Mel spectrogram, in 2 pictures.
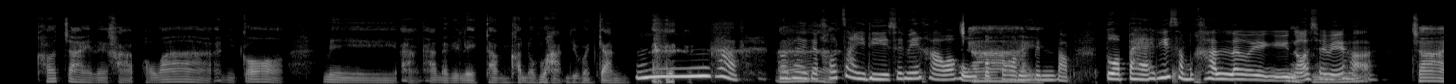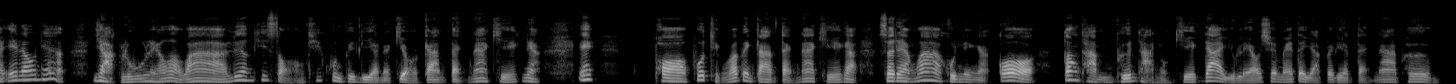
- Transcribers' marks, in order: chuckle
- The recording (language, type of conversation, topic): Thai, podcast, เงินสำคัญต่อความสำเร็จไหม?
